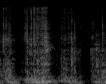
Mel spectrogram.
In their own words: Dá para ouvir um pão bem crocante.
